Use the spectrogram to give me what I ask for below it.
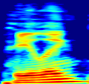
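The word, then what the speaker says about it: Poehling: The one thing, speaking of Jake, Ryan, I believe it's Ryan Paling is how you pronounce his name.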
